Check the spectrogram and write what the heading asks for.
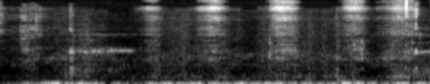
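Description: Pencil lead scratching on paper in a series of short strokes as a curve is drawn freehand.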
